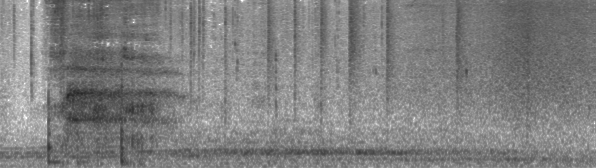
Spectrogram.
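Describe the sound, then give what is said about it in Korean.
Wind rustles steadily through the bamboo leaves of a bamboo grove, a continuous soft hiss with scattered crackles and a couple of brief knocks near the start, and faint bird-like tones early on. “야, 댄잎을 스치는 바람 소리를 들으니까 아, 옛날 생각난다.”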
